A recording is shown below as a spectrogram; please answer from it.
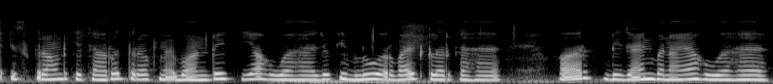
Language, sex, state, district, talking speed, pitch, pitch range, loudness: Hindi, female, Jharkhand, Garhwa, 180 wpm, 225 Hz, 215-240 Hz, -14 LUFS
